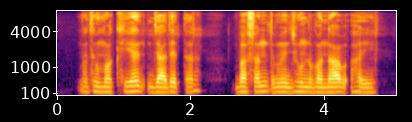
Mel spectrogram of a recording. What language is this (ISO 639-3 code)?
mag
